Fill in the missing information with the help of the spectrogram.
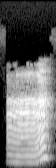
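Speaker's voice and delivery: ah dipping then rising, Thai rising tone; ah slow and rising. Shown as a demonstration. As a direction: let ah rise at the end. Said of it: "the tone is rising, as in".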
